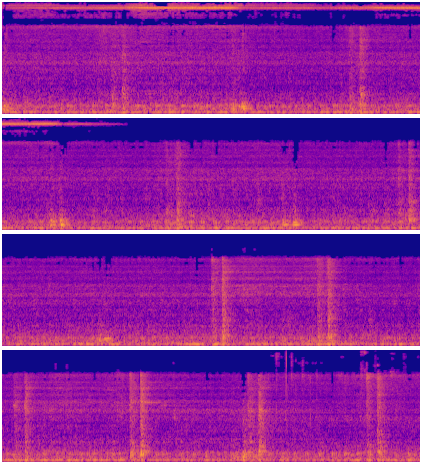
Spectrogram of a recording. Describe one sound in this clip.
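Train wheels clatter over rail joints in a steady rhythm.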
